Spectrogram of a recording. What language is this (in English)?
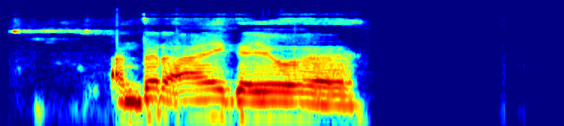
Dhatki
